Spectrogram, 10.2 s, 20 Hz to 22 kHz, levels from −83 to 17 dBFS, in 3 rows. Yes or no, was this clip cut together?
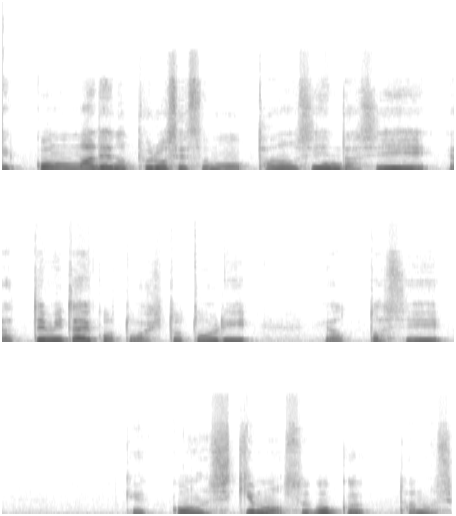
yes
